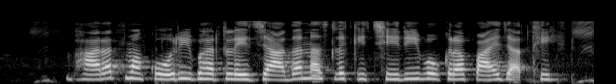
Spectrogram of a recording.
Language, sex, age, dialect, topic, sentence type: Chhattisgarhi, female, 18-24, Central, agriculture, statement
